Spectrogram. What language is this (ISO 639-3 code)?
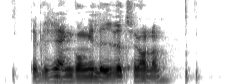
swe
